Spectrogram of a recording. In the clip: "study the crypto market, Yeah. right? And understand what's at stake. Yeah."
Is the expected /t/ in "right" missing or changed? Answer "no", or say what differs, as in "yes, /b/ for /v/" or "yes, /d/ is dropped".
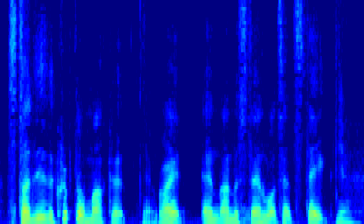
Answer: no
